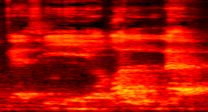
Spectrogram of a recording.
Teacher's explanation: Dari tanwin ke lam bertasydid masuk katsiral, tanpa didengungkan, tanpa ditahan, langsung katsiral la, langsung.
